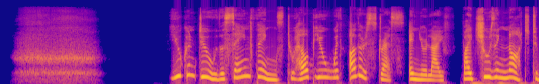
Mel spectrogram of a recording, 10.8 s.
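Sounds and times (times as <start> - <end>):
long airy breath during a stress-relief breathing exercise: 0.2 - 2.2
speech: 3.7 - 10.7.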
